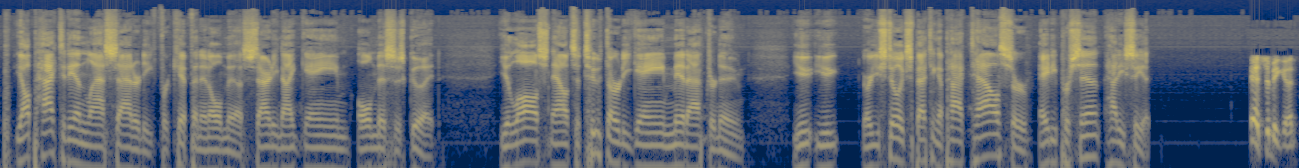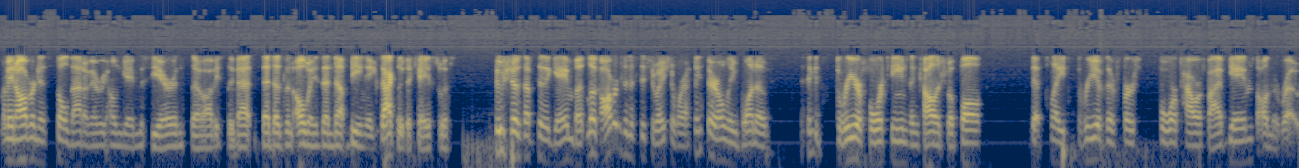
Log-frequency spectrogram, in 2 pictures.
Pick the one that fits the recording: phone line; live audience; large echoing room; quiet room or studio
phone line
